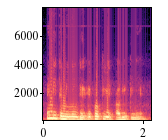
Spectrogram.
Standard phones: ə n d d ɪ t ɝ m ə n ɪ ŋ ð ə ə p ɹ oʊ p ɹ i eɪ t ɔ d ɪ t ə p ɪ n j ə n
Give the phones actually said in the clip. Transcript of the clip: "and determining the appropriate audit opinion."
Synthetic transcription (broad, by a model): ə n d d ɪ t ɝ m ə n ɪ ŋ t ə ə p ɹ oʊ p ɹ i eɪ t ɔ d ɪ ə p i n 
